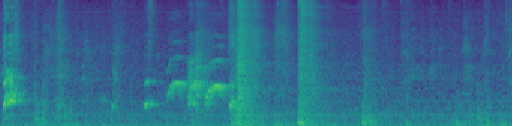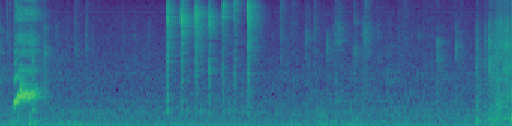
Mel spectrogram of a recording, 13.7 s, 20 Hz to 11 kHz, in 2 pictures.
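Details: AlfRed the fox on his second birthday, 22 April 2018, indoors: several short squeaky whines with bright harmonics early on, another sharp rising yelp near the middle, amid rustling, clicks and handling noise in a small room.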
